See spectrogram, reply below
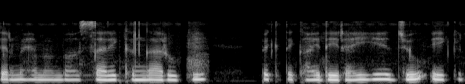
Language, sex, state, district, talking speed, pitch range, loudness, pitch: Hindi, female, Chhattisgarh, Bilaspur, 155 wpm, 210-225 Hz, -16 LUFS, 215 Hz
